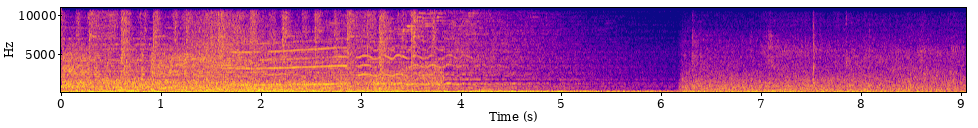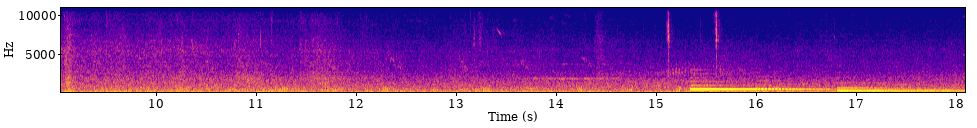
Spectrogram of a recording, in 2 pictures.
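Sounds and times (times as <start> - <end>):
distant street noise: 6.2 - 18.0
held musical note: 15.4 - 18.0.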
